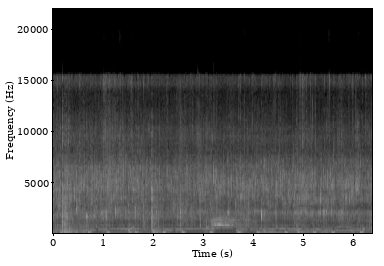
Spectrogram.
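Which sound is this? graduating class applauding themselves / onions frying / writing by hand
onions frying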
